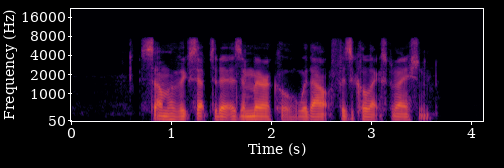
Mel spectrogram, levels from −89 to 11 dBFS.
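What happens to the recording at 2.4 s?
Nothing goes wrong at 2.4 s: the speech carries on intact through that moment, coded by the AMR wideband (HD Voice) codec at 12.65 kbit/s.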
